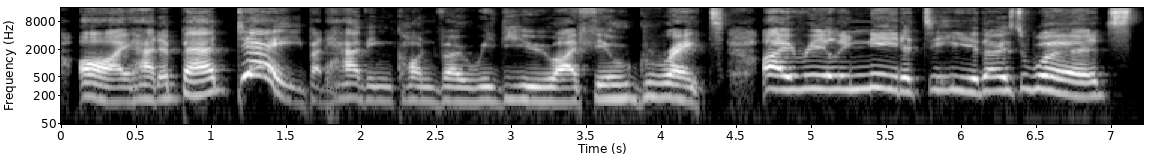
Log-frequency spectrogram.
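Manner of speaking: slow, overplayed fake cheer; mock unbothered. Scammer faking good cheer to hide being bothered. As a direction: pretend nothing stings. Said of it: "pretend like he's not bothered".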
